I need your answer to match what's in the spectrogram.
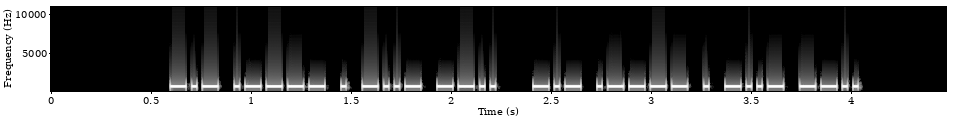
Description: Morse code, heard as a keyed tone, about 44 wpm, 690 Hz. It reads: K1EXZ K1EXZ
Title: USA Call Signs Repeated 2x 45wpm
